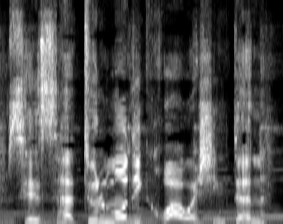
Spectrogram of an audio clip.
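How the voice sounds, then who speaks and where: A woman's voice: mid-range voice, lively intonation, normal speed, music in the background, natural voice. A woman voicing a haughty, scheming female house pet in a French cartoon, mocking and self-important. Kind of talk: French animated cartoon dub.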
